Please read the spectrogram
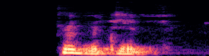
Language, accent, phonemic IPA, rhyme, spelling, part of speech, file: English, Southern England, /ˈprɪvətɪv/, -ɪvətɪv, privative, adjective / noun, LL-Q1860 (eng)-privative.wav
- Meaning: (adjective) 1. Causing privation; depriving 2. Consisting in the absence of something; negative 3. Indicating the absence of something; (noun) something that causes privation or indicates an absence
